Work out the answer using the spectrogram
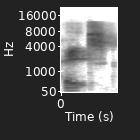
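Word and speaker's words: Haight: ceo of a small defense contracting company called hates bay and associates and hate is spelled h-a-i-g-h-t again they my last name b-e-i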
